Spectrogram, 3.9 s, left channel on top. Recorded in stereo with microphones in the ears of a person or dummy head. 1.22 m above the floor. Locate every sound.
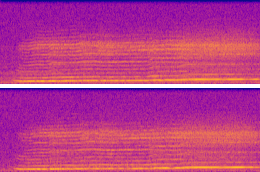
0.2 s singing: 10° left (ahead or behind), 0.7 m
